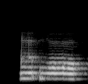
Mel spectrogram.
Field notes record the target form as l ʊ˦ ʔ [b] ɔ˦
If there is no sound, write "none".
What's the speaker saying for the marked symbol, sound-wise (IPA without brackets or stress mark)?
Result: w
